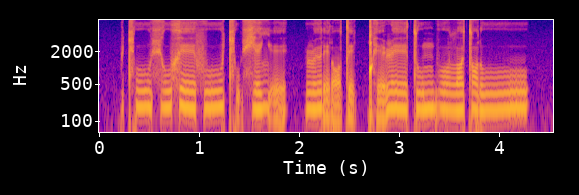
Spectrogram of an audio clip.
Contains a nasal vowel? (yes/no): no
